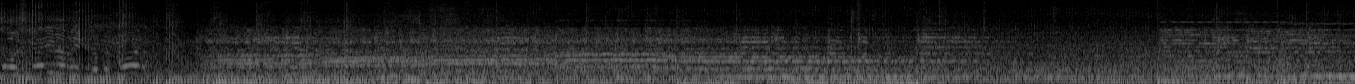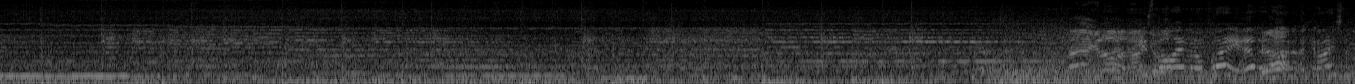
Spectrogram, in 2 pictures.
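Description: Background music with long held notes, laid over low, steady engine noise from farm machinery.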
